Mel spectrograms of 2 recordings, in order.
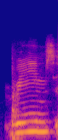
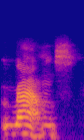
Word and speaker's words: Reims: well, really good with Reims. Apparently it's not called Reims. Apparently it's called like Rams or something.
